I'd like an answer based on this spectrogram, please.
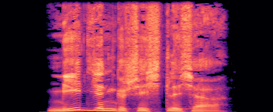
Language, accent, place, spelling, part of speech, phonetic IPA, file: German, Germany, Berlin, mediengeschichtlicher, adjective, [ˈmeːdi̯ənɡəˌʃɪçtlɪçɐ], De-mediengeschichtlicher.ogg
- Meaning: inflection of mediengeschichtlich: 1. strong/mixed nominative masculine singular 2. strong genitive/dative feminine singular 3. strong genitive plural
